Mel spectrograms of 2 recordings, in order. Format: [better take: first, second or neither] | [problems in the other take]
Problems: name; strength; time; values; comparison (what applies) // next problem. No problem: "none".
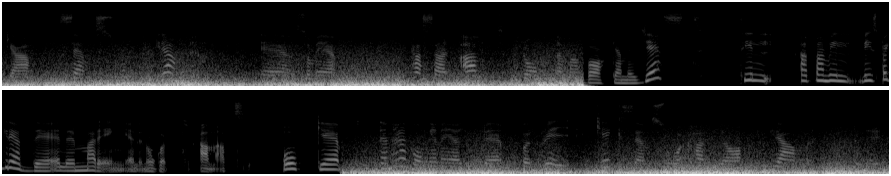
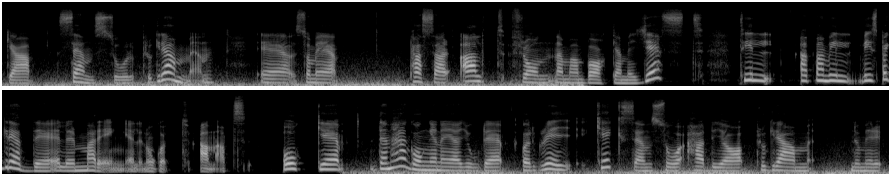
second | wind noise on the microphone; heavy; until 6 s and from 12 s on; 5 dB above the speech; occasional gusts in the second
